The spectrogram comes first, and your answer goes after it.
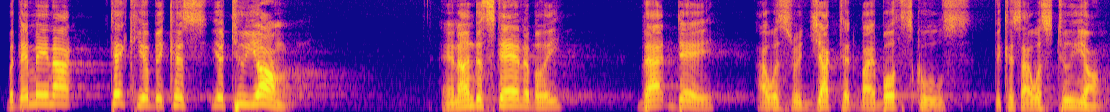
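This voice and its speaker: An older man from Cameroon giving an earnest campaign speech, telling his life story with slow, deliberate emphasis. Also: high voice, pushed and bright. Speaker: political candidate speaking at a meeting. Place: meeting hall. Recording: reverberant hall.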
